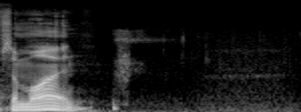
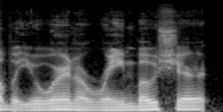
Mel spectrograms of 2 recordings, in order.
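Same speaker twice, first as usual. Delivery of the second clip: ordinary delivery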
